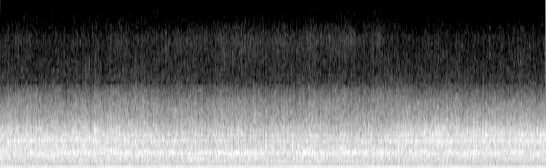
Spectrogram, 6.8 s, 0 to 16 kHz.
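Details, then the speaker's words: 1979 Evinrude/Johnson 35hp outboard on the water under load after tune-up and adjustments: steady drone holding one pitch, never climbing to a full-throttle howl; adjustments failed, not reaching wide open throttle. "well the adjustments I made were no bueno it's not getting to wide open throttle so that's not good"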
